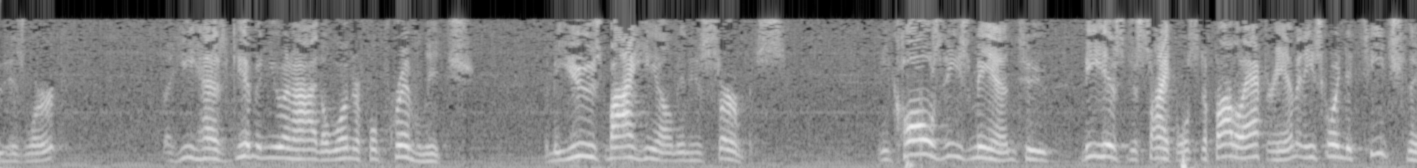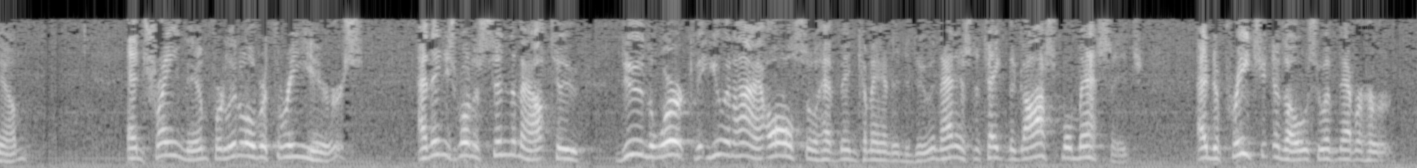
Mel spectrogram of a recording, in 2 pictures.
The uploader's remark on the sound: Ketha Heights Baptist Church ~ Live Broadcast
